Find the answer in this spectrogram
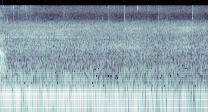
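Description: A distant engine droning steadily, a low-pitched hum with no other clear events.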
